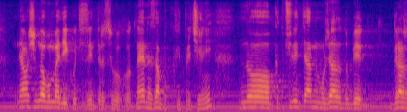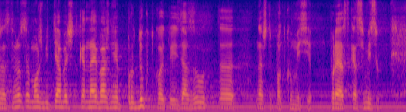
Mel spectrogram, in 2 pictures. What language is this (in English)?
Bulgarian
